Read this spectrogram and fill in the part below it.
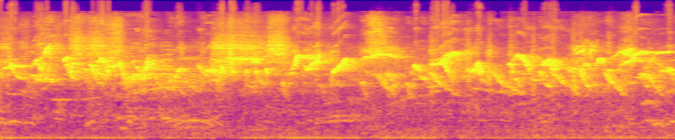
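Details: Contest greater green leafbird (cucak hijau), first-place winner at a weekly latber practice event in Trowulan, Mojokerto. A dense, fast stream of sharp chips and slurred whistles runs without pause over a steady low hum, with other birds singing alongside.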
